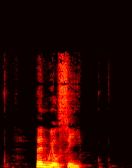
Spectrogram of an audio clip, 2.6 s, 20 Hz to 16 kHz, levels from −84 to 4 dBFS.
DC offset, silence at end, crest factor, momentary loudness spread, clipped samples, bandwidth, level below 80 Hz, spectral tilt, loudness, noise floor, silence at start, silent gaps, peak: under 0.1%; 1.05 s; 18 dB; 11 LU; under 0.1%; 11.5 kHz; -68 dBFS; -5.5 dB/octave; -20 LUFS; -70 dBFS; 0.75 s; none; -4 dBFS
